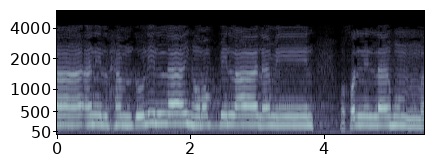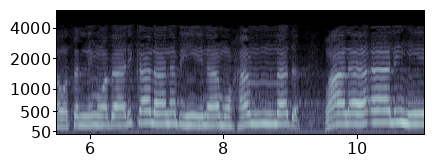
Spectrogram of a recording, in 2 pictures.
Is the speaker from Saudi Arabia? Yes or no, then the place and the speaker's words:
no; Egypt; اللهم ربنا احفظ بلدنا مصر بحفظك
